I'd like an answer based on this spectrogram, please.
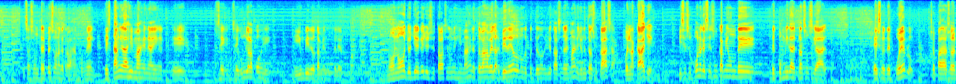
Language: Spanish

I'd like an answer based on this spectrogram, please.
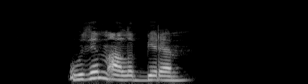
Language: Bashkir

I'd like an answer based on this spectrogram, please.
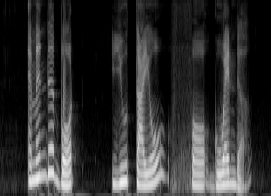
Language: English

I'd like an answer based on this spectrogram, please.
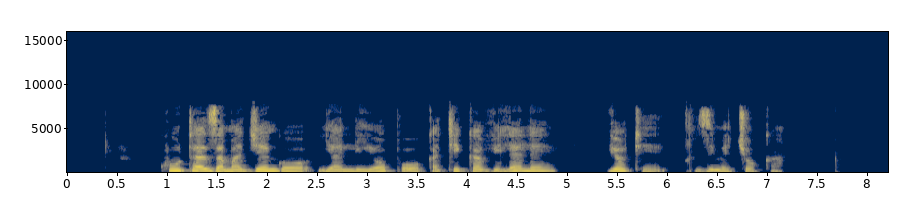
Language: Swahili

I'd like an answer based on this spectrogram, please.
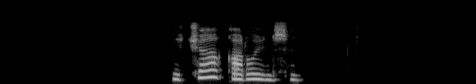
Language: Kabyle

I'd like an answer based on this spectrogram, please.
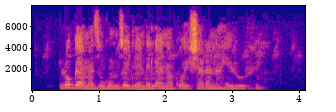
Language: Swahili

